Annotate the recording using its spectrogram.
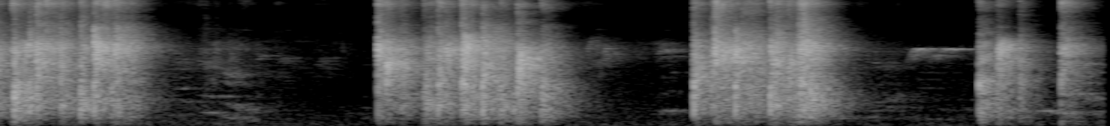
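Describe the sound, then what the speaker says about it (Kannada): Schoolchildren perform the Pepsi clap pattern, three bursts of fast rhythmic claps and taps separated by short pauses, with children's voices chanting along. "ಓಕೆ. ಪೆಪ್ಸಿ ಚಪ್ಪಾಳೆ."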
